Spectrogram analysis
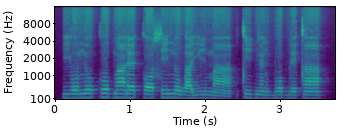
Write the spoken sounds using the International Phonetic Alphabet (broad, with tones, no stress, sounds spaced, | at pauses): j o˧ n o˦ k o˦ b ã˦ ɾ ɛ˧ k ɔ˧ s i˦ n o˦˨ w a˧ j i˧ m ã˨ | t i˨ ɡ ɛ̃˨ ɡ͡b o˨ b e˨ t ã˧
